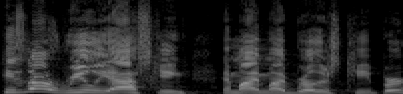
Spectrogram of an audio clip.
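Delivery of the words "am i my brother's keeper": ordinary delivery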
